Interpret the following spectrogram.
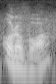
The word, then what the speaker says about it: au revoir: Au revoir.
